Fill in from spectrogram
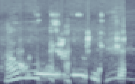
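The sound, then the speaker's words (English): Several short, loud howls in quick succession, each a wavering tone that rises and falls in pitch, filling nearly two seconds with brief gaps between them. “We got some howls.”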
